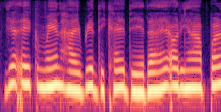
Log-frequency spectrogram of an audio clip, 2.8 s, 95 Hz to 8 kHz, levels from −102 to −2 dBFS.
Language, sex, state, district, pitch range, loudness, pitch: Hindi, female, Punjab, Fazilka, 230-270 Hz, -11 LUFS, 250 Hz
